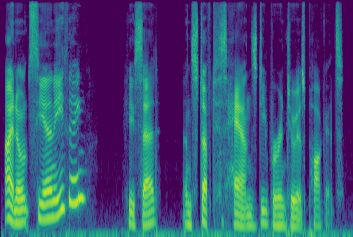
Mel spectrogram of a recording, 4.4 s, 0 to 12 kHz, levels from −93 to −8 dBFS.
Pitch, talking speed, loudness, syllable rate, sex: 165 Hz, 190 wpm, -22 LUFS, 5.8 syllables/s, female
